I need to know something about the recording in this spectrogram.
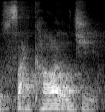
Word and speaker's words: psychology: 完全不发音啊，就 psychology 啊，就只有这样的一个发音啊。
